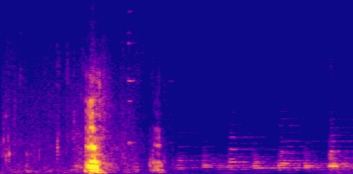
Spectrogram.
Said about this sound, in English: But when I got Misery here, everything changed. She just makes me smile so. She's a fine pig is what she is.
